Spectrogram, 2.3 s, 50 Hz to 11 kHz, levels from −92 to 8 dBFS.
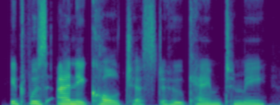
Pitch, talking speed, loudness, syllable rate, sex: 190 Hz, 205 wpm, -20 LUFS, 5.4 syllables/s, female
